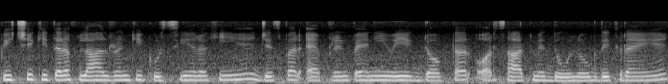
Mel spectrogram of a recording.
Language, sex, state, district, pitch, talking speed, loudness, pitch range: Hindi, female, Chhattisgarh, Bilaspur, 195 Hz, 215 wpm, -15 LUFS, 185-210 Hz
